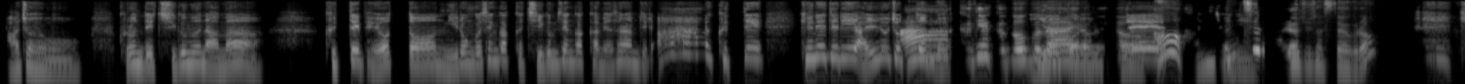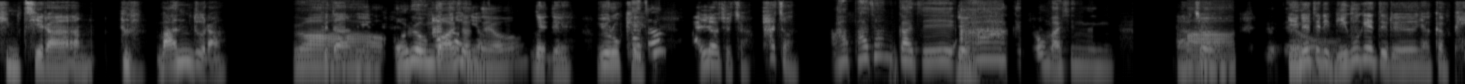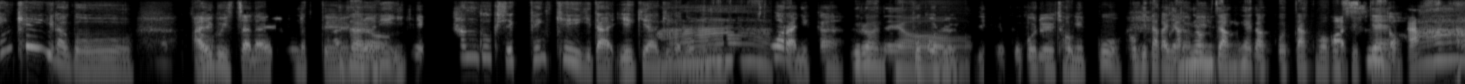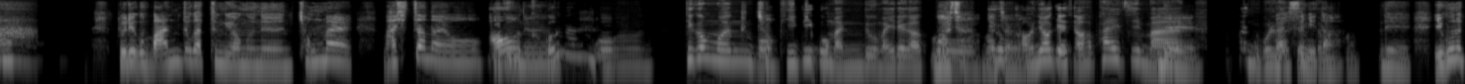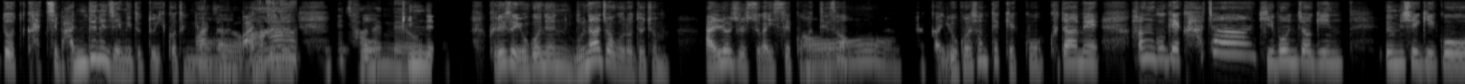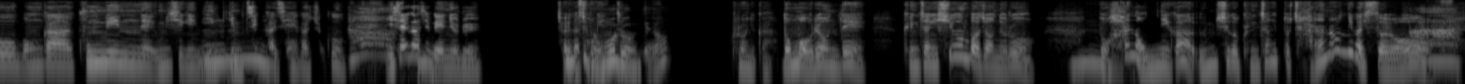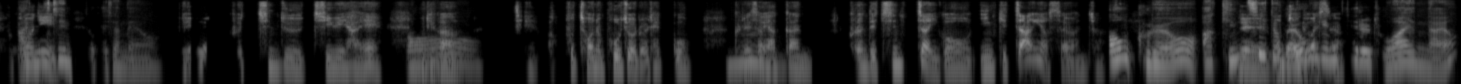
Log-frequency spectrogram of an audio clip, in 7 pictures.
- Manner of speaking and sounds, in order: other background noise; cough; inhale
- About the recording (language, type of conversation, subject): Korean, podcast, 음식을 통해 문화적 차이를 좁힌 경험이 있으신가요?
